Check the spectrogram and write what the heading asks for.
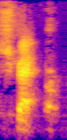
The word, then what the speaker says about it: Specht: It's a good German name. Specht.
